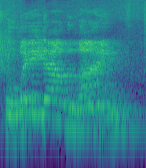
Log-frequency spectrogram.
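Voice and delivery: ordinary delivery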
